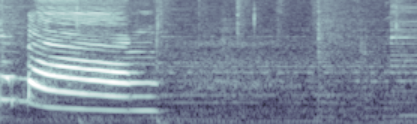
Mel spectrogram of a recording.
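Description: A woman's voice drawing out one word with exaggerated intonation, its pitch gliding down over the first second. Then only faint, steady background music remains.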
